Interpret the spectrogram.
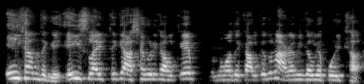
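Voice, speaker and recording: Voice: medium pitch, steady tone, racing, a bit bright. A young adult teacher with a Bangladeshi Bengali accent gives a recorded exam-prep class. The teacher drills each word through repeated questions and answers and urges the students on in a familiar tone.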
